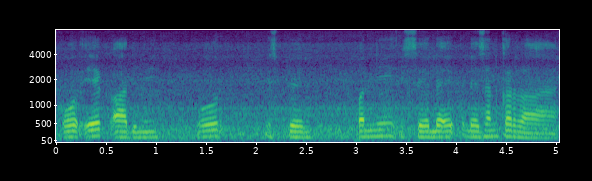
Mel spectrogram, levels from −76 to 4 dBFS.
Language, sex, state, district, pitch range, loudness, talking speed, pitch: Hindi, male, Uttar Pradesh, Saharanpur, 140-160 Hz, -16 LUFS, 145 wpm, 150 Hz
